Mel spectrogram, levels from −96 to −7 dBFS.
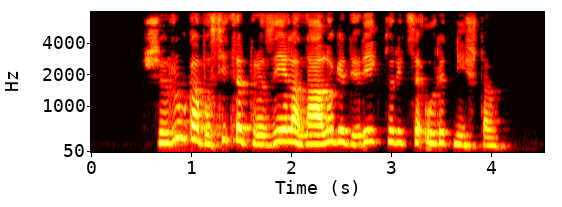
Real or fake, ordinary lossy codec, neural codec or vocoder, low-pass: real; none; none; none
